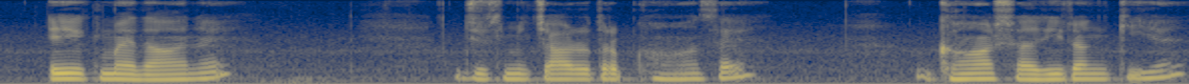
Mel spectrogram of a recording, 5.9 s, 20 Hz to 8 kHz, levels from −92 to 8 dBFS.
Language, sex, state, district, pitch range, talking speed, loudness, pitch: Hindi, male, Uttar Pradesh, Budaun, 140-150 Hz, 130 wpm, -20 LUFS, 145 Hz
